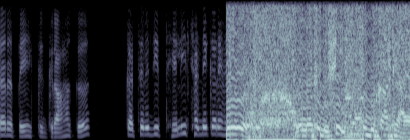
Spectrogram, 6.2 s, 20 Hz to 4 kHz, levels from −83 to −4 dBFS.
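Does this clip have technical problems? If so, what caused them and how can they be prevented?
Yes. From 3.39 s to the end, companded audio read as linear: mu-law bytes play as plain 8-bit samples without expansion, so quiet passages swell into loud, buzzy distortion over the band-limited telephone sound. To prevent it, declare the stream as mu-law so the player expands it before playback.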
